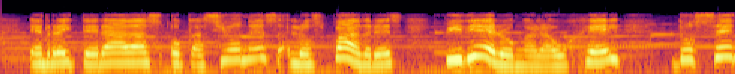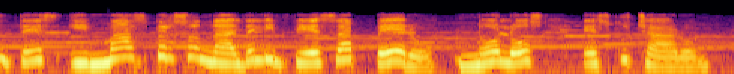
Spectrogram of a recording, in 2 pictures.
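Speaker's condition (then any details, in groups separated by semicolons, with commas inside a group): No condition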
